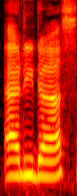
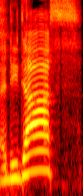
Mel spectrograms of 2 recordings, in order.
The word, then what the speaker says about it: Adidas: some good price sneakers i like i like adidas right or adidas as they say in europe that's how they say it yeah that's how they say in your manner eddie adidas eddie das that sounds like a uh like almost like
